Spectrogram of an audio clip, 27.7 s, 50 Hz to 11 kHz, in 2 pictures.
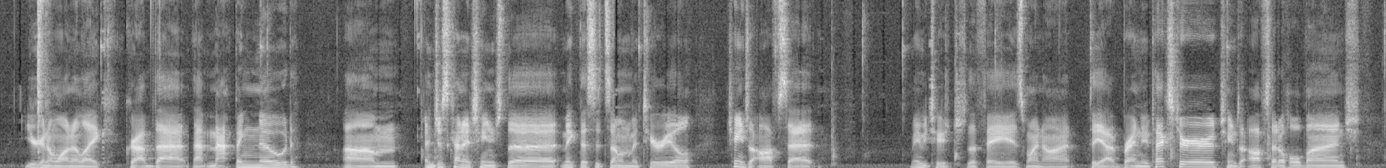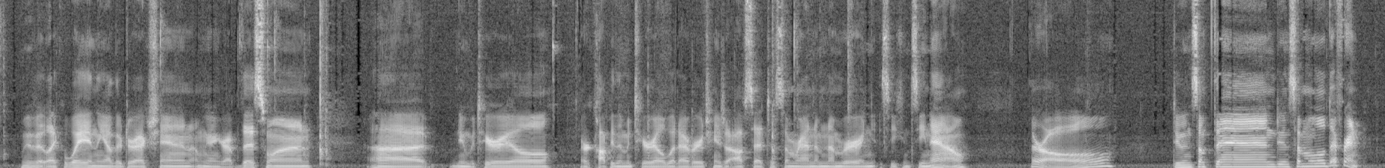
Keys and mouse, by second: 0.4 space, 1.0 click, 1.8 middle click, 2.6 click, 6.5 click, 7.7 click, 9.1 click, 12.2-13.8 drag, 15.4 click, 16.5 click, 19.3-21.8 drag, 22.3 space.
